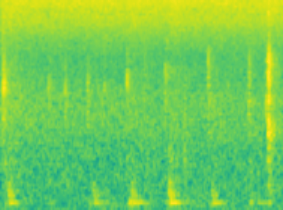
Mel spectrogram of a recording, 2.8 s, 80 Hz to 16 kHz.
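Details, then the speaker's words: 1993 Kawai keyboard, circuitry once soaked by spilled beer: irregular dull clicks about one per second from the keys in a quiet room; a sticky rubber contact pad. "you can hear it I got a sticky one so what I'm going to do is these pads actually just come up"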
